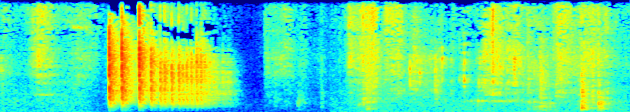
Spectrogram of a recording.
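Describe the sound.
Dice rolled during a tabletop role-playing game session: a sharp clattering burst of rattling hits that fades out over about a second, followed by softer handling noises and faint scattered clicks.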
